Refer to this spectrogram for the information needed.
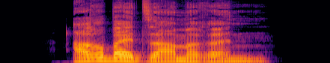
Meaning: inflection of arbeitsam: 1. strong genitive masculine/neuter singular comparative degree 2. weak/mixed genitive/dative all-gender singular comparative degree
- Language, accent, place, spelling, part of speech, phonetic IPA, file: German, Germany, Berlin, arbeitsameren, adjective, [ˈaʁbaɪ̯tzaːməʁən], De-arbeitsameren.ogg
